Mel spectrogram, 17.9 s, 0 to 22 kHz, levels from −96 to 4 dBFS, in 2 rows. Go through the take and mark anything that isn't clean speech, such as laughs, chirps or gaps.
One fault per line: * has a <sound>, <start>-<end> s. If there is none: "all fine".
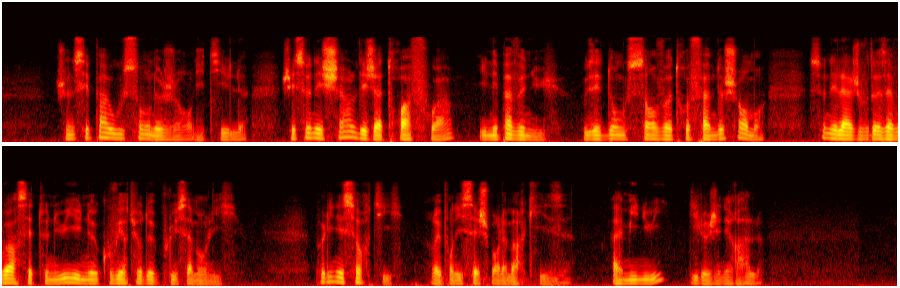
all fine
